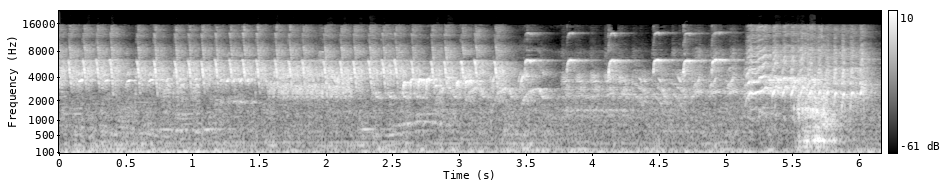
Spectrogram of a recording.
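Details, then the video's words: Kinoy in gacor song for a lure or master track, said to nembak with sharp beset: a continuous rapid high trill, then separate shrill stepped notes, ending in a loud downward-sweeping burst. "Masteran / Pancingan Burung Kinoy Gacor, Nembak, Beset Tajam"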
